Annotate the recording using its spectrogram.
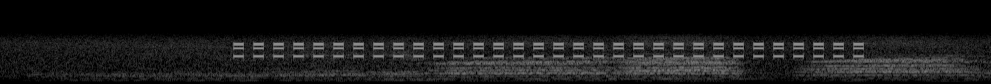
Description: Telephone call progress tone (North American plan), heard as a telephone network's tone, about 1400, 2050, 2450, 2600 Hz, 0.1 s on and 0.1 s off. Off-hook warning tone.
